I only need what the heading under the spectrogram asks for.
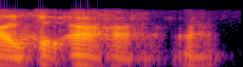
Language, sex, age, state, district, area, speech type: Malayalam, male, 45-60, Kerala, Pathanamthitta, rural, conversation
